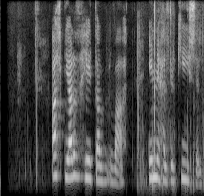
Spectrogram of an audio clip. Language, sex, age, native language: Icelandic, female, 18-19, Icelandic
